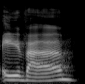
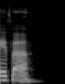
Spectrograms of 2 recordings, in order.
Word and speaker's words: Eva: And Eva, which I don't actually know if you pronounce her name Eva or Ava. – I think it's Ava. – Yeah. Okay, Ava.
